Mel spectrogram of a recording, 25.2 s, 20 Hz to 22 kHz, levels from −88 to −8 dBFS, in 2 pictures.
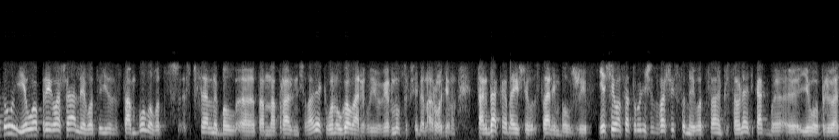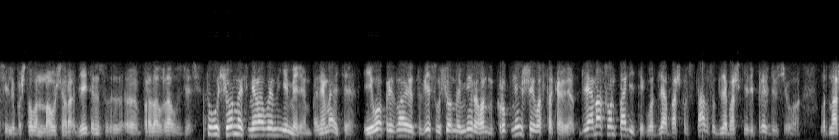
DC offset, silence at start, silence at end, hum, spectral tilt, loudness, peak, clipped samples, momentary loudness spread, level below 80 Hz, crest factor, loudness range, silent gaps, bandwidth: under 0.1%; 0 s; 0 s; none; -7.5 dB/octave; -26 LUFS; -6 dBFS; under 0.1%; 8 LU; -72 dBFS; 20 dB; 2 LU; none; 3.8 kHz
